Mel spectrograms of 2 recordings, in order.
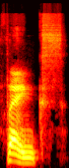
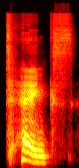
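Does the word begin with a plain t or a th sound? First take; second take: th; t. First: It begins with a th sound, tongue between teeth. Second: It begins with a plain t sound. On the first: The speaker calls it right. "The pronunciation is thanks. Basta parlare con la lingua tra i denti" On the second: The speaker calls it wrong. "it's not thanks"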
